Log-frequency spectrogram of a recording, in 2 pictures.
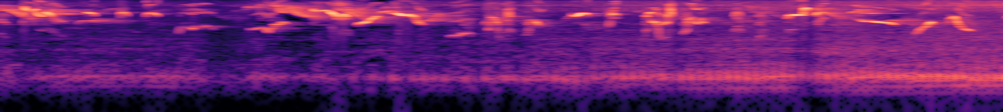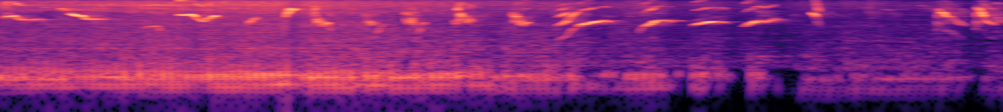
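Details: Oriental white-eye singing as a lure: bright, high twittering and sharp slurred chips over a steady low hum of background noise, with a busy burst of notes at the start and again near the end.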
